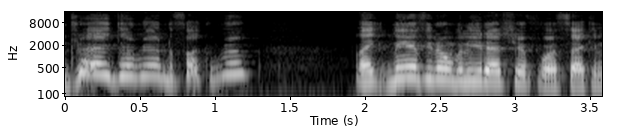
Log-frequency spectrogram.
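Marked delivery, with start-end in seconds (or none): none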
